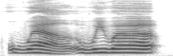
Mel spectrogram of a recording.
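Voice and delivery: hesitant, unfinished admission; halting character voice, left open; trailing off. A narrator's reading. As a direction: start to explain, then leave it hanging. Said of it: "Anthony trailed off".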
